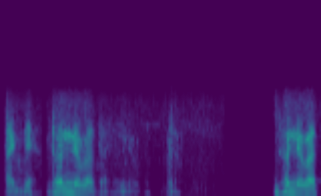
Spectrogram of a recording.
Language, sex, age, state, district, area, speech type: Odia, female, 30-45, Odisha, Balasore, rural, conversation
